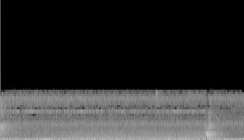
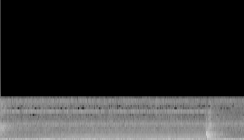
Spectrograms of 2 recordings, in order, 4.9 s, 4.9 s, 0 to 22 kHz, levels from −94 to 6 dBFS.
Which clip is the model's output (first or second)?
first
